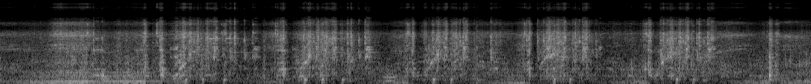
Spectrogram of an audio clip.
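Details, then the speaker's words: Snowblower engine (believed 5 hp, year unknown), spark plug out, throttle fully open, pull-start compression test reading 80-85 psi: irregular cranking with firm even chuff, no firing; well sealed, though it needs a carburetor adjustment. "so this engine is pretty well pretty well sealed up runs nice it needs a carburetor adjustment though"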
